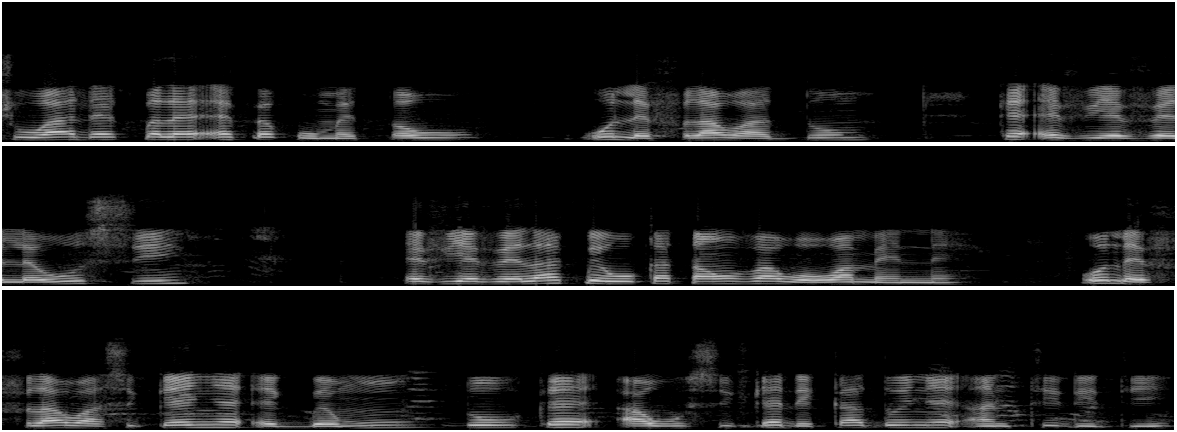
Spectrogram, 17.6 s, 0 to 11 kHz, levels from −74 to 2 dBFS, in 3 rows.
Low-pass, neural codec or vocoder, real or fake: 7.2 kHz; none; real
